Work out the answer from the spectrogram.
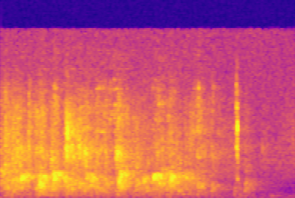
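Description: A church audience in Kampala applauds in praise of the Lord with faint, steady clapping that stays even for a few seconds.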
